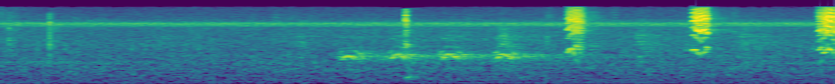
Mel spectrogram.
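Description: A hand-operated vacuum brake bleeder pump worked in short strokes, each a brief hiss, about two-thirds of a second apart near the end. It is drawing brake fluid and air bubbles out through the front caliper's bleeder screw. Shortly before the strokes, a few rasping calls sound in the background.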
